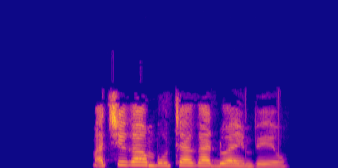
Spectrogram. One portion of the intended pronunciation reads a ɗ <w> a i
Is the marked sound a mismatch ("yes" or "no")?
no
